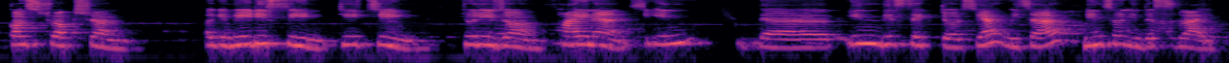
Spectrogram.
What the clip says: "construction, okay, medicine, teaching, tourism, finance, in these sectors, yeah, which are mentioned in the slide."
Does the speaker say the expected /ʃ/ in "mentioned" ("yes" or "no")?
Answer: no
